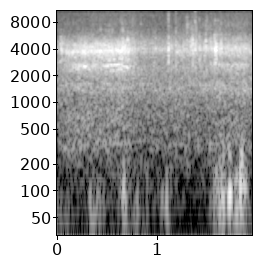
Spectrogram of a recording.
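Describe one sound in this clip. Leaves and stems rustle softly as a hand picks flowers close by.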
